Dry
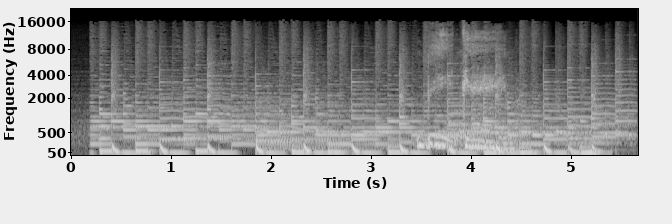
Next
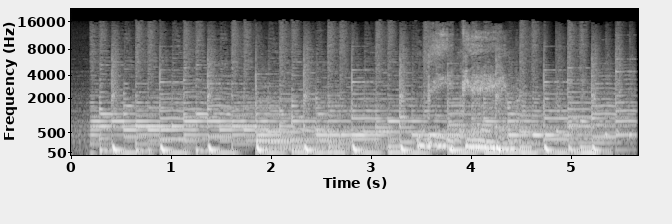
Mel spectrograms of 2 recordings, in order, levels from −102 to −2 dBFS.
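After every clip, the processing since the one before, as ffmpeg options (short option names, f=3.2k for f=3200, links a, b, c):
-filter_complex "[0:a]equalizer=f=93:t=o:w=0.24:g=13.5,aecho=1:1:7:0.75,acrossover=split=210[a][b];[b]alimiter=limit=-15dB:level=0:latency=1:release=169[c];[a][c]amix=inputs=2:normalize=0,volume=6dB"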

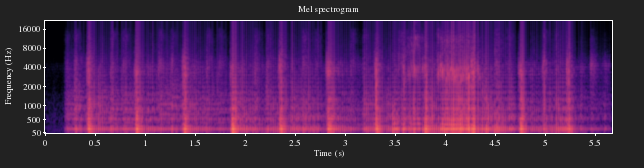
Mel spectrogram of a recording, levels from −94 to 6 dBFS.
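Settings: -af "aeval=exprs='0.891*(cos(1*acos(clip(val(0)/0.891,-1,1)))-cos(1*PI/2))+0.398*(cos(2*acos(clip(val(0)/0.891,-1,1)))-cos(2*PI/2))+0.282*(cos(3*acos(clip(val(0)/0.891,-1,1)))-cos(3*PI/2))+0.0178*(cos(5*acos(clip(val(0)/0.891,-1,1)))-cos(5*PI/2))':c=same,equalizer=f=125:t=o:w=1:g=-5,equalizer=f=250:t=o:w=1:g=-5,equalizer=f=500:t=o:w=1:g=-8,equalizer=f=1k:t=o:w=1:g=-5,equalizer=f=2k:t=o:w=1:g=-9,equalizer=f=4k:t=o:w=1:g=8,equalizer=f=8k:t=o:w=1:g=-6,aeval=exprs='val(0)*sgn(sin(2*PI*180*n/s))':c=same,volume=-4dB"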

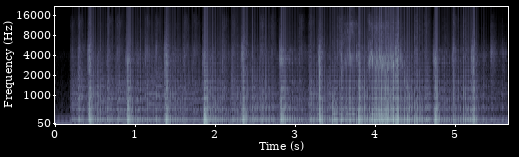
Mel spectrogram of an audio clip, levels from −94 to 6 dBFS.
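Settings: -af "aeval=exprs='val(0)+0.00316*(sin(2*PI*60*n/s)+sin(2*PI*2*60*n/s)/2+sin(2*PI*3*60*n/s)/3+sin(2*PI*4*60*n/s)/4+sin(2*PI*5*60*n/s)/5)':c=same,volume=-4dB"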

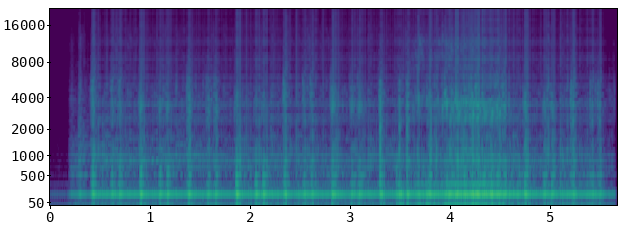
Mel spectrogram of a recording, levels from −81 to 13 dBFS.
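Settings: -filter_complex "[0:a]afftfilt=real='hypot(re,im)*cos(PI*b)':imag='0':win_size=1024:overlap=0.75,asplit=2[a][b];[b]aecho=0:1:192.4|268.2:0.562|0.631[c];[a][c]amix=inputs=2:normalize=0,volume=4dB"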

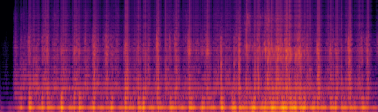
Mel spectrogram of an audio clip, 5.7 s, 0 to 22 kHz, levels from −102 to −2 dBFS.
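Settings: -filter_complex "[0:a]acrossover=split=600[a][b];[a]aeval=exprs='val(0)*(1-0.7/2+0.7/2*cos(2*PI*6.6*n/s))':c=same[c];[b]aeval=exprs='val(0)*(1-0.7/2-0.7/2*cos(2*PI*6.6*n/s))':c=same[d];[c][d]amix=inputs=2:normalize=0"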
